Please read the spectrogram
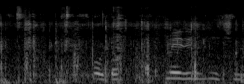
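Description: Light footsteps on a path, a few soft irregular steps, with a faint voice near the end.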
